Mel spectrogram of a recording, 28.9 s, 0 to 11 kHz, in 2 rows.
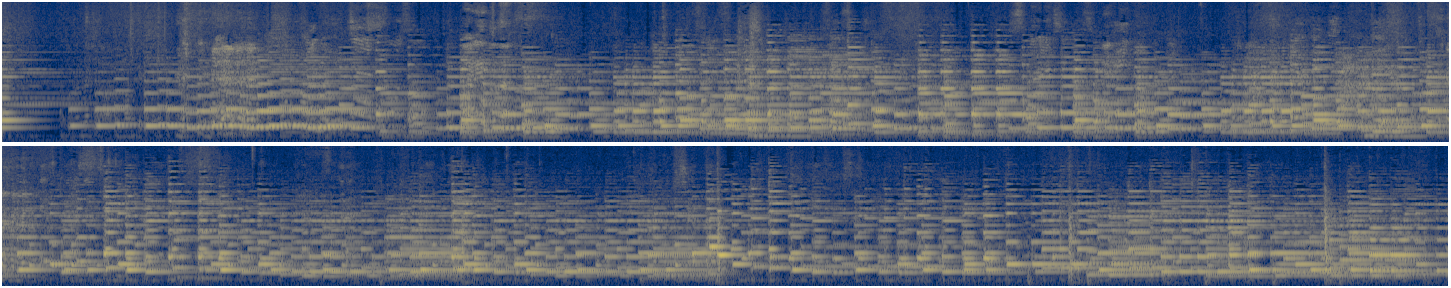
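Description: A repaired 150-year-old Ritmüller upright piano, built in Germany in 1872, being played in a continuous flowing passage of many notes. There is a short drop in loudness just after the start before the playing carries on.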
